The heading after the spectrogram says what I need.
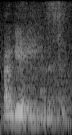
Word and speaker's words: again: swallow and eat again first off why do I pronounce that last word as again and it's not just because I'm a fancy lad although I am wetel Lane um wouldn't rhyme with again it rhymes with a so so you have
